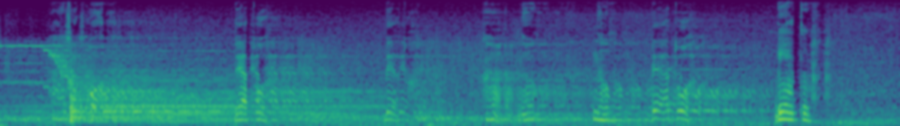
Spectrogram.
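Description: A young man speaks slowly and softly, close by, with long pauses.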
